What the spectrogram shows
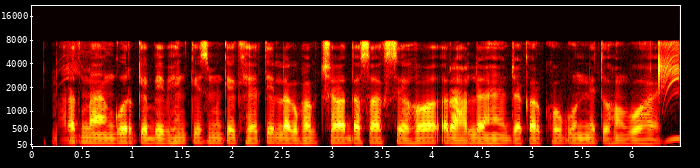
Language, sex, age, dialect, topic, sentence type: Magahi, male, 18-24, Southern, agriculture, statement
